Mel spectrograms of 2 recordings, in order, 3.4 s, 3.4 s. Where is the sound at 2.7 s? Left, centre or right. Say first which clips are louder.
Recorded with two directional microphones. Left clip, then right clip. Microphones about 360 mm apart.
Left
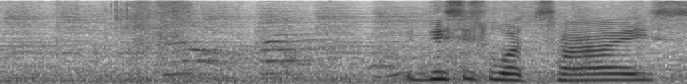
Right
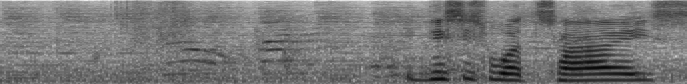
Right 15 dB; centre.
